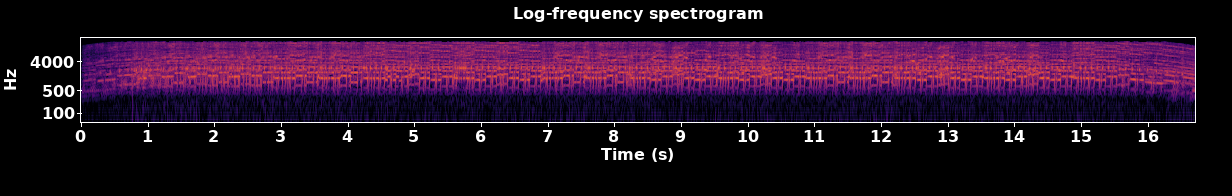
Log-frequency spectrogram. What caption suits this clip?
Another rewind I made in Audacity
